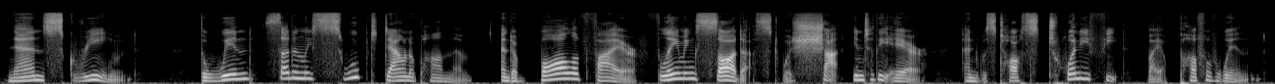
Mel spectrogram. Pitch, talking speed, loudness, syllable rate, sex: 195 Hz, 145 wpm, -20 LUFS, 3.8 syllables/s, female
